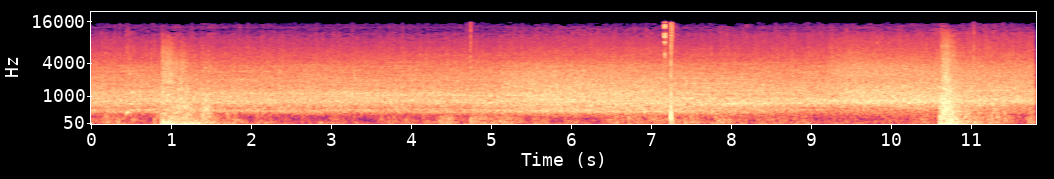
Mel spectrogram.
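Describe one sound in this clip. A body slams down heavily onto a wrestling ring.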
